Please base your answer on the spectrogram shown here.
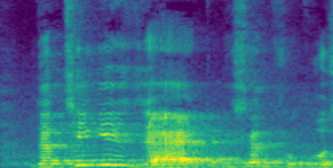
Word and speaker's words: Michel Foucault: Michel Foucault or Michael Foucault in Indian pronunciation.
